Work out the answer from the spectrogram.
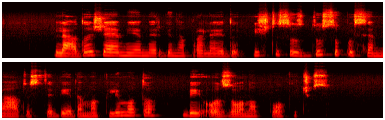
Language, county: Lithuanian, Panevėžys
